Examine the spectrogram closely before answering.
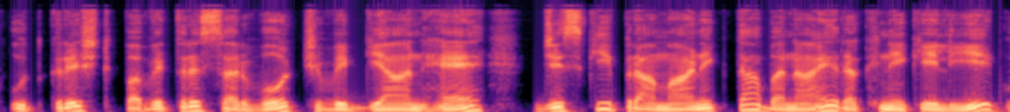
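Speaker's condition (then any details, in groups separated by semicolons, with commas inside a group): No condition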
